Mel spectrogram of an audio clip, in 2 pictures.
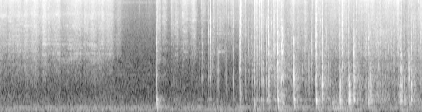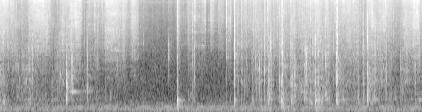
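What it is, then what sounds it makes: Pressed gym chalk block being crumbled. A hand-sized, solid block of reformed, pressed white gym chalk with orange flecks is held over a white container while fingertips with short white-painted nails break it apart, crumbling, scraping and rubbing it into powdery chunks. Sharp, crisp snaps and dry crunches stand out over a steady low hum, with gritty, bright crumbling and powdery rustling between them.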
